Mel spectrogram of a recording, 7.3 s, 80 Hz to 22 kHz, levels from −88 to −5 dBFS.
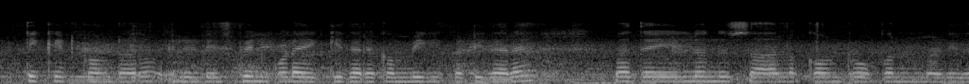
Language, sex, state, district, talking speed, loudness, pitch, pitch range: Kannada, female, Karnataka, Bijapur, 115 wpm, -39 LUFS, 205 Hz, 200-210 Hz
